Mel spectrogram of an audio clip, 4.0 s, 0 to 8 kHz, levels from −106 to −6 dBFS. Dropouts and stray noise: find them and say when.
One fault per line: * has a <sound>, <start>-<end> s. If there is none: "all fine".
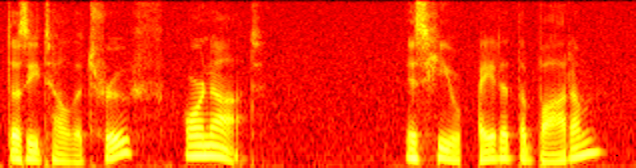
* has a dropout, 2.9-3.0 s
